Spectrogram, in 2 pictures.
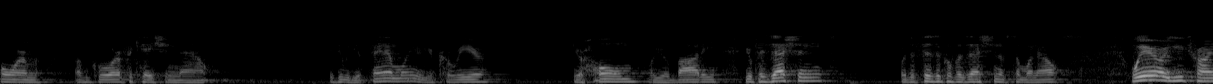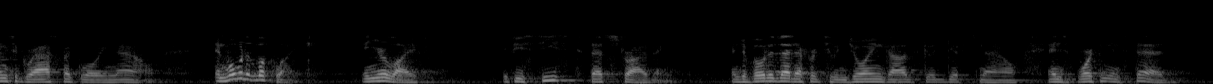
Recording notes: Faith Presbyterian Church – Morning Service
